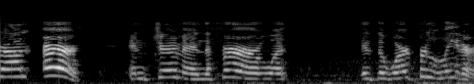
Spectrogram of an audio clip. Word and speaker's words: Führer: In German, the Führer is the word for leader, and the Führer was what Germans called Hitler. You pronounce it like this, Fire.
